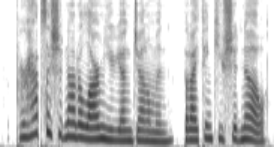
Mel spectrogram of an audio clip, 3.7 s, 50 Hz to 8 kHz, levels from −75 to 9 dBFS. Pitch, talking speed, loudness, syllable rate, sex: 225 Hz, 230 wpm, -16 LUFS, 5.9 syllables/s, female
